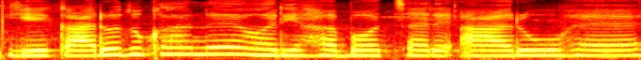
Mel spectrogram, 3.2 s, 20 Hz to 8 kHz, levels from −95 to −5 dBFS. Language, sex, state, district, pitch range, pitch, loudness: Hindi, male, Maharashtra, Gondia, 255-290 Hz, 260 Hz, -14 LUFS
